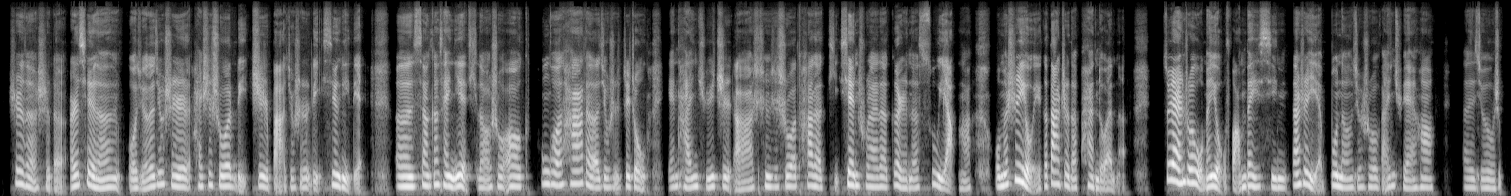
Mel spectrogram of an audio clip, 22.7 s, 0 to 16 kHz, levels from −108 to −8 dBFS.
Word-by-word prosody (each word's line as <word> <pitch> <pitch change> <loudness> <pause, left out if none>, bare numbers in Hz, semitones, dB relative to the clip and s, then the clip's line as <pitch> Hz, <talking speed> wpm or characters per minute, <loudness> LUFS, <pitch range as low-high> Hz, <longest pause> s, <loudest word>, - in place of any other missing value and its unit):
是 240 -2 0
的 175 -8 -1
是 160 - -6
的。 - - -7
而 185 +3 +3
且 210 -3 +3
呢， 165 +2 +1
我 155 -1 -2
觉 145 - -4
得 180 +4 +2
就 220 +4 -1
是 180 -7 +1
还 190 - -4
是 185 +3 -2
说 195 -2 +2
理 180 0 -5
智 190 -3 +1
吧， 180 - -2
就 165 - -8
是 170 0 -4
理 - - -6
性 210 -3 +2
一 170 - +3
点。 - - -7 0.4
呃， 185 0 +5
像 190 +2 0
刚 220 +3 0
才 210 -3 +4
你 175 -1 +7
也 195 -1 +6
提 180 - -13
到 165 +1 -3
说， 185 0 -3
哦， 185 0 +1
可 180 - -19
通 235 0 -2
过 210 -2 +1
他 235 +1 +1
的 185 -8 0
就 170 +1 -3
是 175 - -7
这 185 +2 0
种 175 -3 -2 0.3
言 170 +3 -7
谈 185 -2 -1
举 180 -1 -1
止 180 0 0
啊， 145 +4 -3
甚 185 +2 -1
至 180 -1 -4
说 185 +1 -1
他 200 +2 -2
的 180 -3 0
体 165 -1 -14
现 215 -4 +4
出 200 -1 -6
来 180 -1 -1
的 175 -1 -2
个 200 +4 -3
人 160 -2 -2
的 160 +1 -4
素 175 +5 -2
养 160 - +1
啊， 150 +1 -10 0.3
我 180 - 0
们 205 +4 +5
是 305 +3 +4
有 210 -10 +6
一 - - -7
个 195 - -4
大 235 +1 +3
致 210 -3 -1
的 165 -2 -3
判 180 +1 -4
断 155 - -4
的。 - - -17 0.6
虽 310 - -3
然 270 -3 +8
说 255 -2 +4
我 - - +3
们 180 +3 +5
有 180 -3 +4
防 180 - -2
备 185 -2 +1
心， 170 -2 -1
但 215 +1 +2
是 235 -2 +1
也 175 - 0
不 205 - +2
能 165 -3 +1
就 175 0 -7
是 - - -8
说 175 -1 -4
完 180 +4 -4
全 165 -5 -5
哈， 170 -1 -4 0.7
就 160 -2 -4
是， 150 - -8
180 Hz, 260 characters per minute, -23 LUFS, 170-200 Hz, 0.7 s, 然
